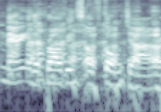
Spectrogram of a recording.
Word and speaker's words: Gong Cha: But that's how it's pronounced. That's Chinese, Gongcha. Those are the words.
